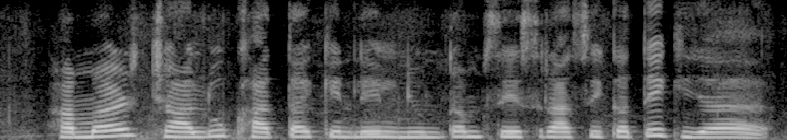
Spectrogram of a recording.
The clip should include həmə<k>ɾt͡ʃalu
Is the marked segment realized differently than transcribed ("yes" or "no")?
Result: yes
